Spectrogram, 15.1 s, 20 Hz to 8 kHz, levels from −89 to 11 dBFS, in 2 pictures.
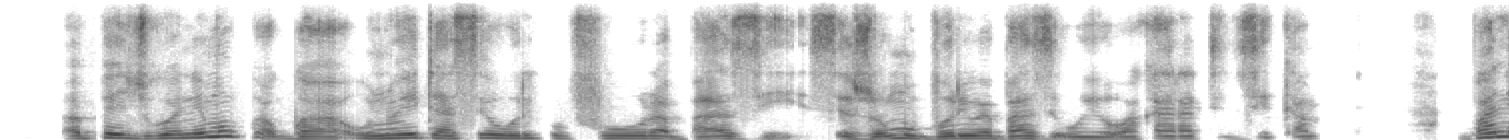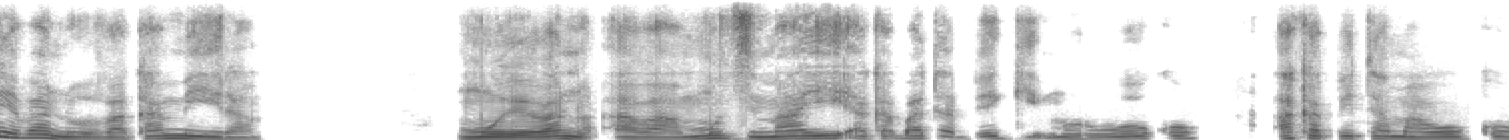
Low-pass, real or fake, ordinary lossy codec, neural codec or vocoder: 7.2 kHz; real; Opus, 24 kbps; none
